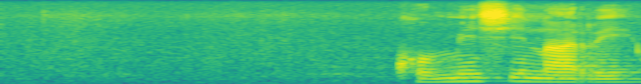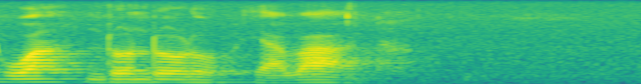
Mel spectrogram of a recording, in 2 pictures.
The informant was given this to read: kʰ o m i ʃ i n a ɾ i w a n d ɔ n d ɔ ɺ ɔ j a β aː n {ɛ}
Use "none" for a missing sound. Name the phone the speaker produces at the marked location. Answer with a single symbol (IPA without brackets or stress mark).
a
